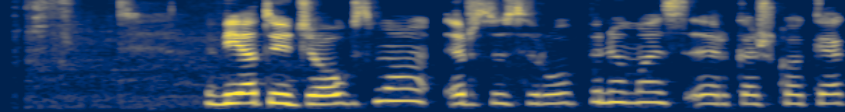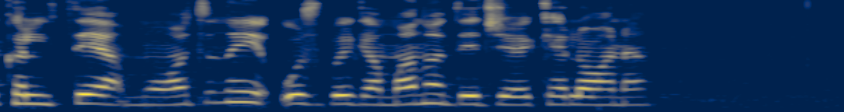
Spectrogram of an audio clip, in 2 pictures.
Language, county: Lithuanian, Klaipėda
